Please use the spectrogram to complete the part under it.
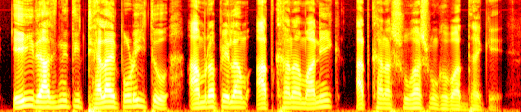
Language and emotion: Bengali, neutral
